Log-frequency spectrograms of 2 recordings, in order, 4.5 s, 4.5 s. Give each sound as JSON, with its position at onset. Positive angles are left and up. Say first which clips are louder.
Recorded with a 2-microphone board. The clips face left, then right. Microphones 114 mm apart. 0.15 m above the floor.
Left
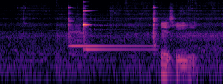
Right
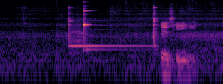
{"t": 1.4, "sound": "a doorbell", "louder": "even", "side_deg": -15, "distance_m": 1.6}
{"t": 3.2, "sound": "a man speaking", "louder": "left 1 dB", "side_deg": 25, "distance_m": 1.1}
